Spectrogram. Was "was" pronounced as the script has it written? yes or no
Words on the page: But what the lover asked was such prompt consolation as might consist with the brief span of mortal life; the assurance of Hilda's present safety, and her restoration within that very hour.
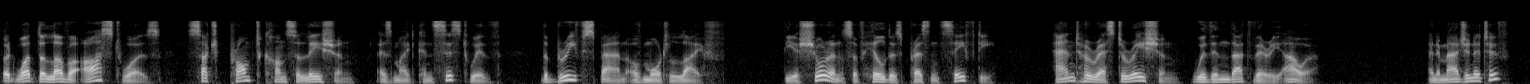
yes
